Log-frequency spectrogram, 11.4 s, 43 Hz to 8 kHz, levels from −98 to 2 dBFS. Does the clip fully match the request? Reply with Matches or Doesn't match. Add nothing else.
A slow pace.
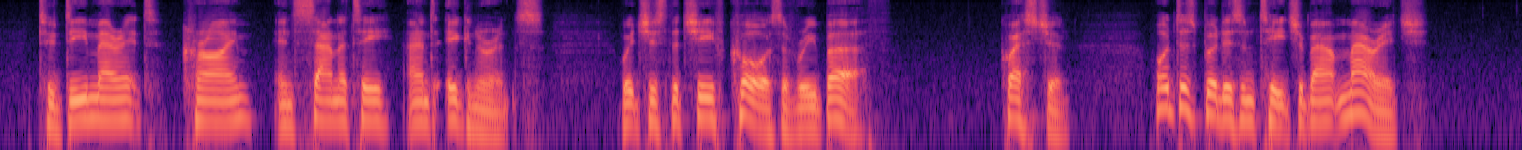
Matches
